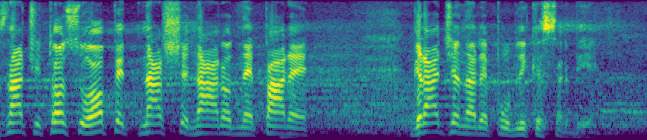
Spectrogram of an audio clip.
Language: Serbian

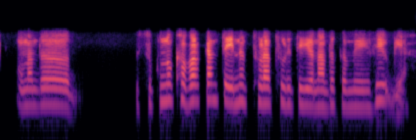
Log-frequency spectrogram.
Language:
Santali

